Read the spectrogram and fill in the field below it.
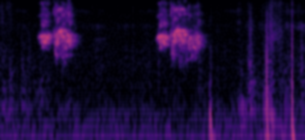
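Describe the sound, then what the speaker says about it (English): In a fox simulator video game, birds chirp in two short bright bursts of tweeting, fairly close and loud, followed by a few sharp clicks and knocks. "Did not realize how loud my birds were until now."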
